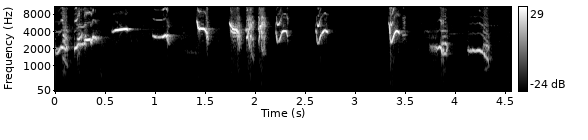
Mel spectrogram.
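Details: Oriental magpie-robin delivering provoking fight song: harsh chattering notes mixed with clear whistles and downslurred calls, irregular bursts with short pauses.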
